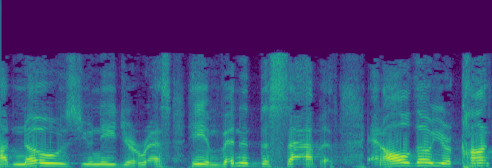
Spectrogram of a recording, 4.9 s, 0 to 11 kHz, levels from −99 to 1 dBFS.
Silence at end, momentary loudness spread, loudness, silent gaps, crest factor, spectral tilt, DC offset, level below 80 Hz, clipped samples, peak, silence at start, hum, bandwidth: 0 s; 13 LU; -19 LUFS; none; 18 dB; -6 dB/octave; under 0.1%; -50 dBFS; under 0.1%; -2 dBFS; 0 s; none; 7.8 kHz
